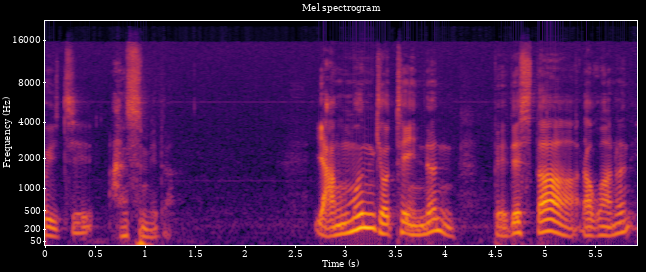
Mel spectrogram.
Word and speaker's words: 베데스다: 양문 곁에 있는 베데스다라고 하는 이 연못으로 발걸음을 옮기십니다. 베데스다, 헬라어의 발음상이 이렇습니다. 베이트 헤세다라고 합니다.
